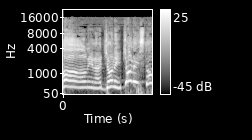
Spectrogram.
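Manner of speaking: very lively, animated, loud, rising exclaiming. Retelling how Seth came up and told Johnny to stop: animated imitation of Seth. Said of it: "she's very animated".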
